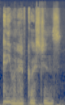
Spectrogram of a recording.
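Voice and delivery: hushed whisper of the question. Pretend. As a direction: breathe it out in a whisper.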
